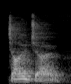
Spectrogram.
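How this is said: The vowel is said with a Cockney accent. "If he was supposed to be Cockney, um, uh, uh, it should be like"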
